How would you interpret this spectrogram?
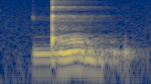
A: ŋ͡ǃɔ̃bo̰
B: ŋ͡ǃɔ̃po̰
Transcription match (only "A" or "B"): A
